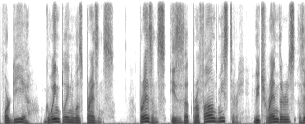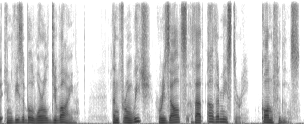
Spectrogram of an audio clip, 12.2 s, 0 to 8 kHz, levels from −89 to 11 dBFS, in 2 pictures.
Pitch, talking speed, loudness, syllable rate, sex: 140 Hz, 115 wpm, -19 LUFS, 4.8 syllables/s, male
